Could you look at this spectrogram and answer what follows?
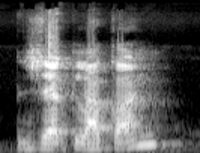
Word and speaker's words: Jacques Lacan: Okay, Michel Foucault, Jacques Lacan, Julia Kristeva, and Roland Barthes. Okay, Roland Barthes. That's how these names are pronounced.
